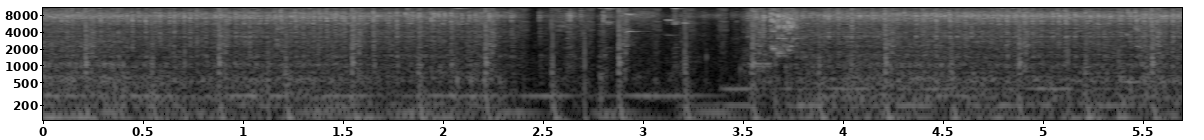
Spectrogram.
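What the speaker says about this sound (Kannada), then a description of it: "2 ಪೀಸನ್ನು ಇಟ್ಕೊಂಡು ಮೇಲಿಂದ ಮೇಲೆ ಇಟ್ಕೊಂಡು ಸ್ಟಿಚ್ ಹಾಕೊಳ್ಳುವಂಥದ್ದು. ಈ ರೀತಿ ಸ್ಟಿಚ್ ಹಾಕೊಳ್ಳೋಣ." Sewing machine stitching two stacked fabric scraps together for a homemade purse, a steady, loud mechanical whir with rapid needle ticking that runs unbroken throughout, briefly easing for a moment midway before resuming at full pace.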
